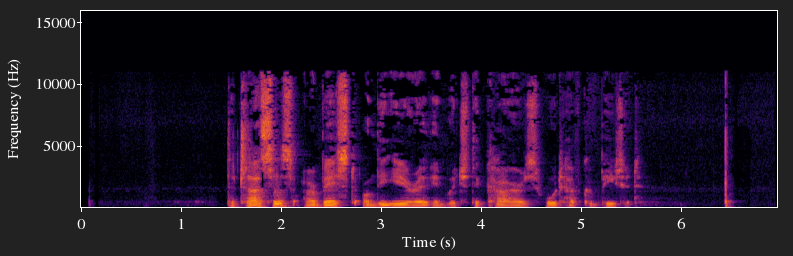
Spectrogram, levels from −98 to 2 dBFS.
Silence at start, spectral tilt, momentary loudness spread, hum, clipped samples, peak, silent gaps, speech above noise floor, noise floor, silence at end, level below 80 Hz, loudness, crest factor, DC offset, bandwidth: 1.45 s; -3.5 dB/octave; 16 LU; none; under 0.1%; -12 dBFS; none; 46 dB; -75 dBFS; 0.45 s; -68 dBFS; -28 LUFS; 20 dB; under 0.1%; 11.5 kHz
